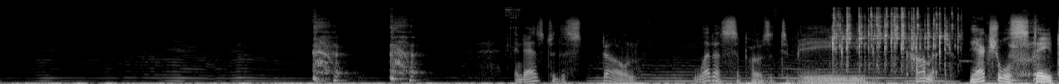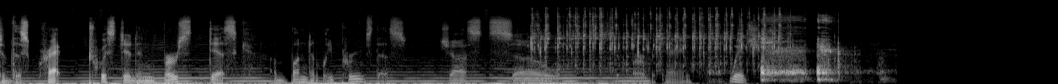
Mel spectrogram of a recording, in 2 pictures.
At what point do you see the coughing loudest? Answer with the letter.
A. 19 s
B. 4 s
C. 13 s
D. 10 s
A.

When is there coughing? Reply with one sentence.
You can hear the coughing from 3.1 to 4.2 s, from 9.6 to 10.6 s and from 17.6 to 19.4 s.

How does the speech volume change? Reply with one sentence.
The loudness of the speech goes up, then down.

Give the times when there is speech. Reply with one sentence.
You can hear the speech from 4.8 to 18.2 s.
